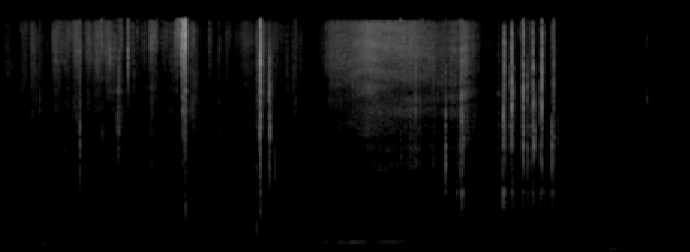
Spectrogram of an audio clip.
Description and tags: Pouring a sugar sashay packet into a cup of coffee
